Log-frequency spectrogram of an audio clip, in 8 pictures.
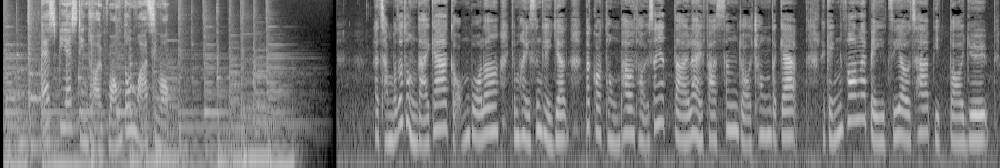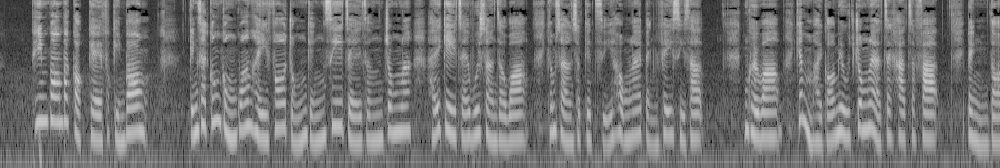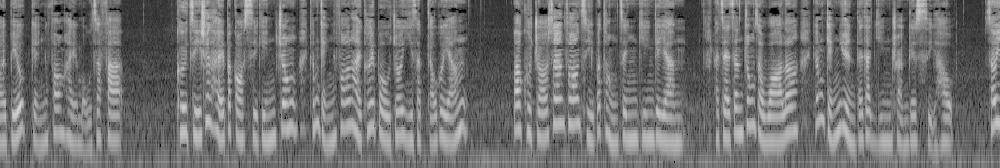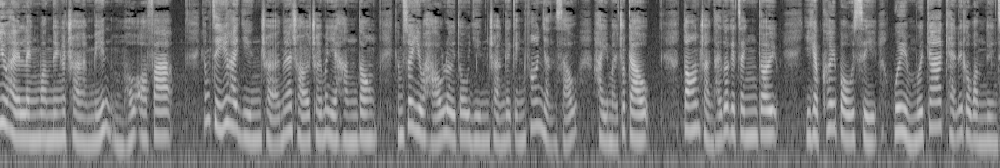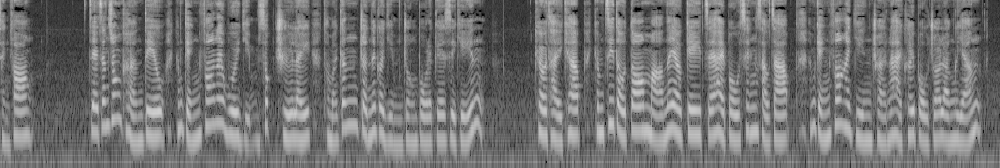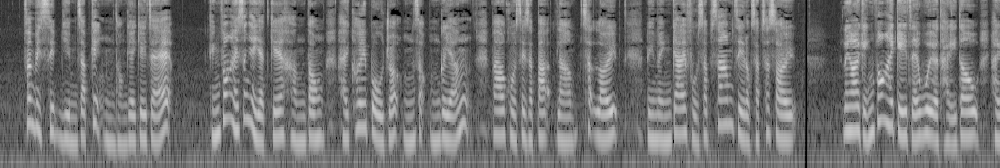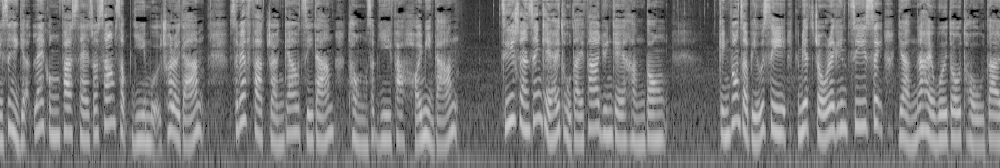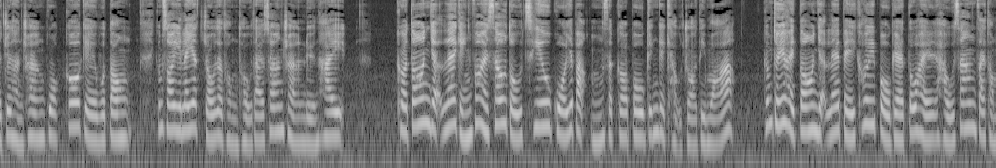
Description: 【時事報導】 陳淑莊於聯合國形容香港正陷「人道危機邊緣」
